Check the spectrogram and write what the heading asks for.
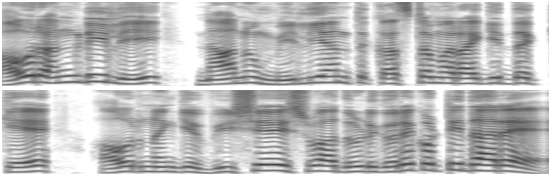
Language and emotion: Kannada, happy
